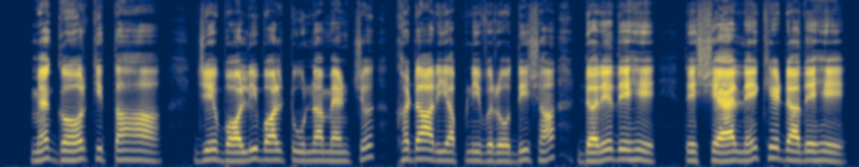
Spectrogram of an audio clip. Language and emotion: Dogri, fearful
